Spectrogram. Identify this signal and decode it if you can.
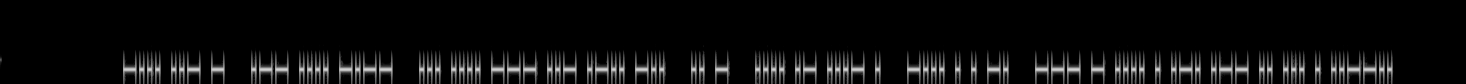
Morse code, heard as a keyed tone, about 30 wpm, 700 Hz. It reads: BUT WHY SHOULD IT HAVE BEEN OTHERWISE?
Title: Sentences from Top 1200 Words 30wpm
